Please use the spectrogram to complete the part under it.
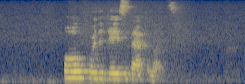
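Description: A woman speaks briefly.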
